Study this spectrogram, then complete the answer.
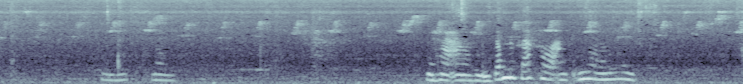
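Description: A young woman talks briefly and calmly nearby.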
